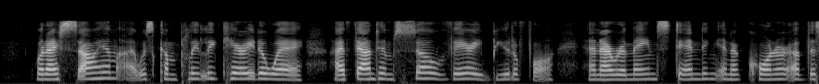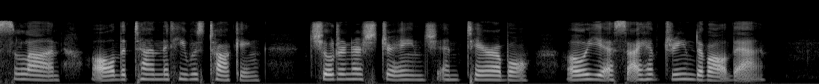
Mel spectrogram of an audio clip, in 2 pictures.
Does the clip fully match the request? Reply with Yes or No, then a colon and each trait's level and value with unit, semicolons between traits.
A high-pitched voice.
Yes: high, 235 Hz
